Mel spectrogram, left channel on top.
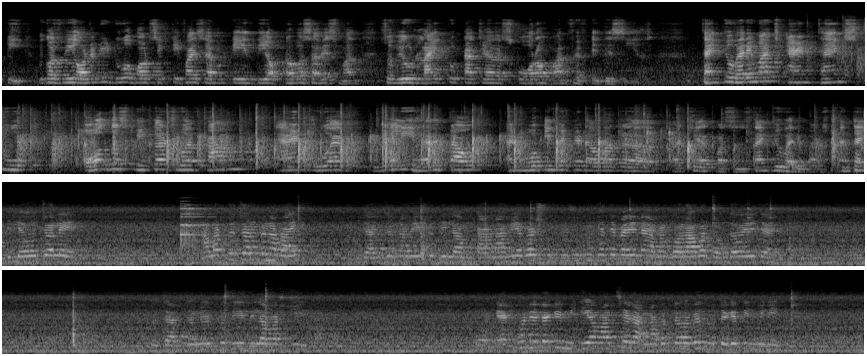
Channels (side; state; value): both; different; correlation 0.00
